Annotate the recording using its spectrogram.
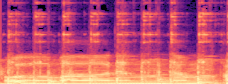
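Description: A man's voice singing a long, ornamented devotional note, with light strokes of a handheld frame drum near the end.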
